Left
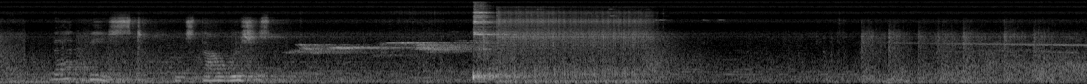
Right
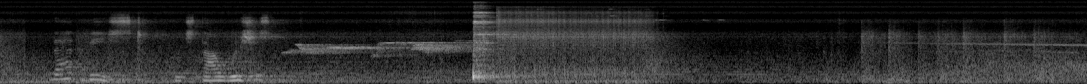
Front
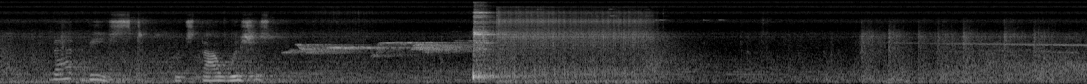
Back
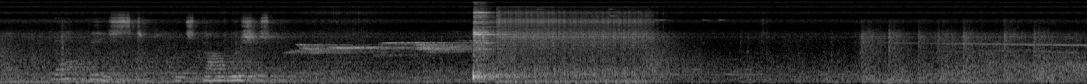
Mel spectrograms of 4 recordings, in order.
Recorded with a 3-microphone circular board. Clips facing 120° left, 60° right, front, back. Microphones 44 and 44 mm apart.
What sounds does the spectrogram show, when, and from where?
0.5 s a woman speaking: straight ahead, 2.5 m
2.8 s a bird: 10° right, 6.5 m
4.7 s cutlery clinking: 85° right, 2 m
